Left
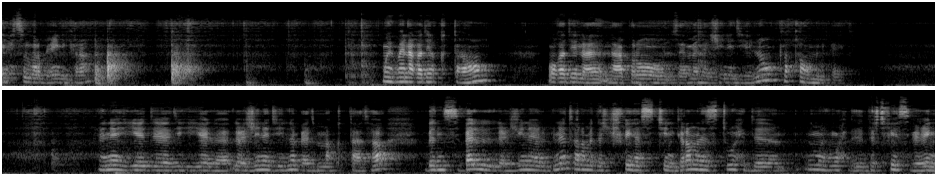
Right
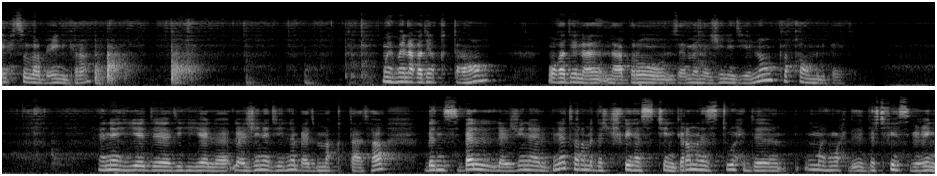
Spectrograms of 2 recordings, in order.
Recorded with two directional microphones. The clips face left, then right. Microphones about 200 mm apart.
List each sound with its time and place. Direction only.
0.2 s speech: 50° right (ahead or behind)
3.8 s a woman's voice: 30° right (ahead or behind)
10.2 s speech: 55° right (ahead or behind)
